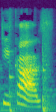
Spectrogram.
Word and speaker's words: tica: would be males, and ticas. Did I pronounce it right, tica? That's yeah, you pronounce it pretty well.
